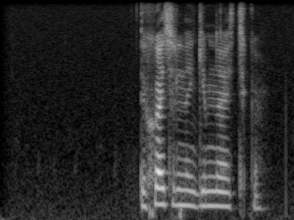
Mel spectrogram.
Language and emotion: Russian, neutral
